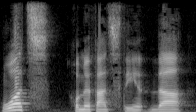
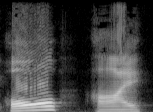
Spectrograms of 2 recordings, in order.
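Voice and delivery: ALL and I held long and separate; word by word; 4 semitones higher, 10 dB louder than usual. Shown as a demonstration. Teacher shows learners the words before linking, slowly separated. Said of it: "连读变成all I get".

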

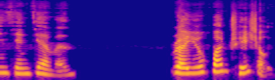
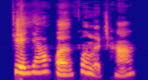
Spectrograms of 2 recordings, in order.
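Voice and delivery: plain reading voice

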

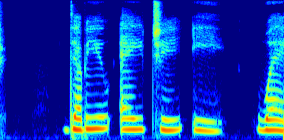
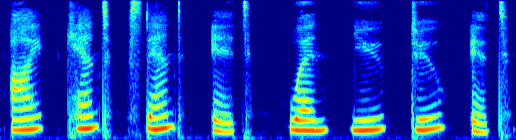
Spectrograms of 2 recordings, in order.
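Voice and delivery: each word separate, with clear gaps; slow it right down, word by word; slow read-along; much slower than usual. Shown as a demonstration. Teacher models the sentence for learners, slow read-along. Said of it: "来慢读一下这个句子".

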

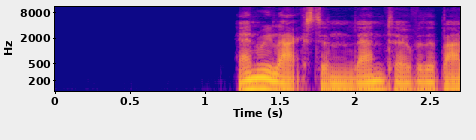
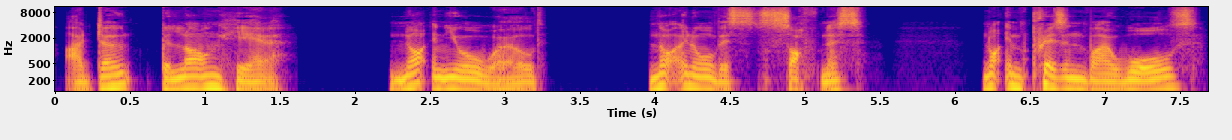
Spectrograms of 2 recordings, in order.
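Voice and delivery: put-on louder, higher defiant boy; gritted teeth; 4 semitones higher, 6 dB louder than usual. A narrator's reading. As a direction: force it out through clenched teeth. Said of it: "through gritted teeth".

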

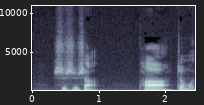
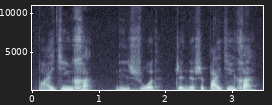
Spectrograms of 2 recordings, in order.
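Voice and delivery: plain reading voice

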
